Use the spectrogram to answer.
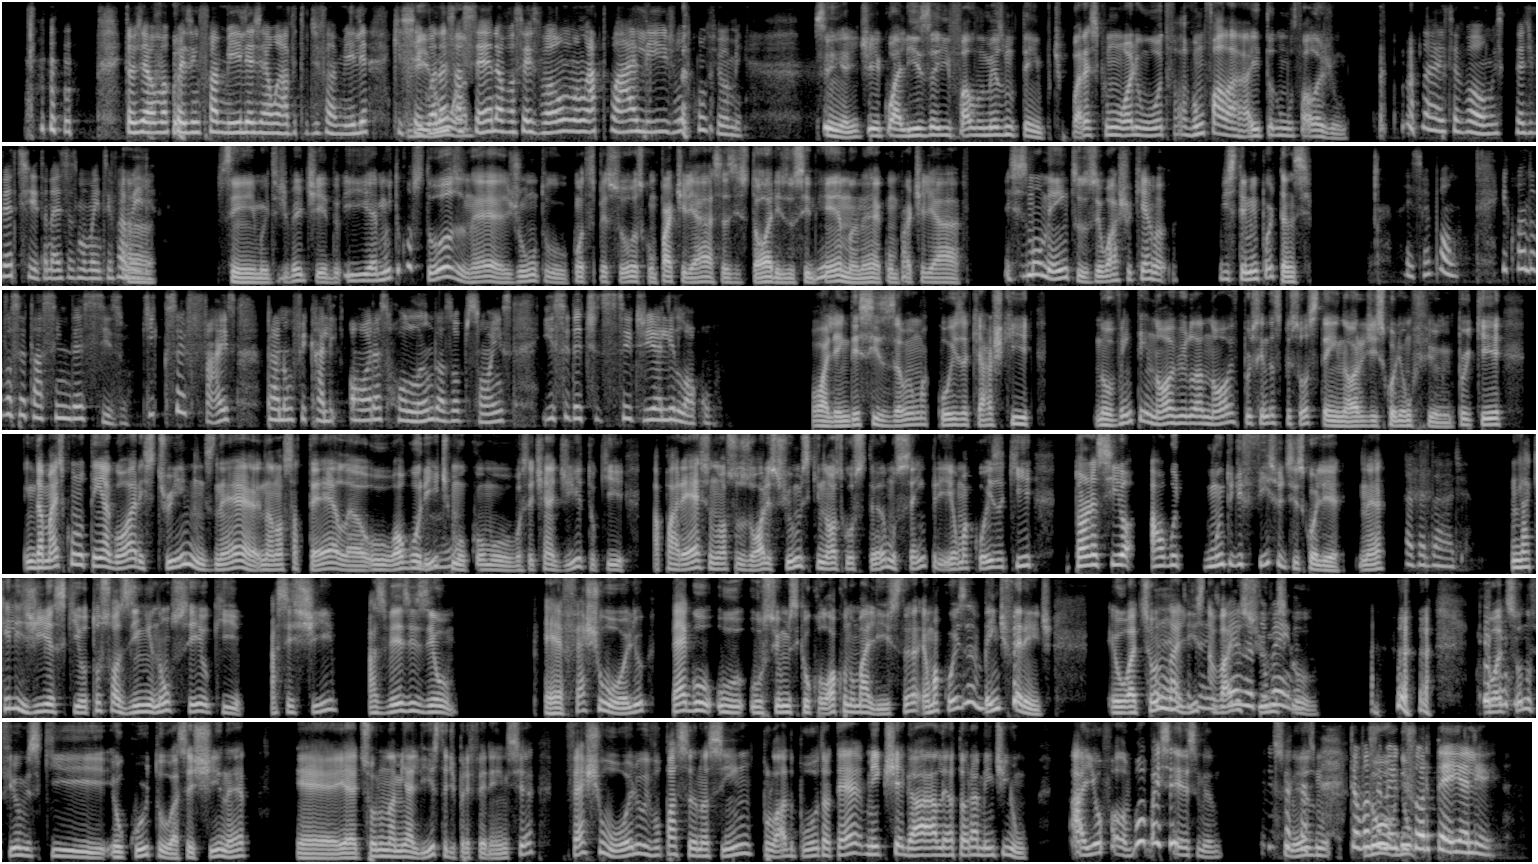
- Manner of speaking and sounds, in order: laugh; chuckle; chuckle; tapping; chuckle; "decidir" said as "detcidir"; chuckle; laugh; chuckle
- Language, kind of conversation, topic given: Portuguese, podcast, Como você escolhe o que assistir numa noite livre?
